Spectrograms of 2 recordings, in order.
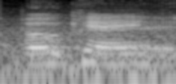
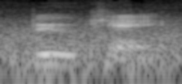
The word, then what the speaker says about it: bouquet: so i say yeah bouquet but like a soft o bokeh here in australia they would pronounce it bouquet a bouquet of flowers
